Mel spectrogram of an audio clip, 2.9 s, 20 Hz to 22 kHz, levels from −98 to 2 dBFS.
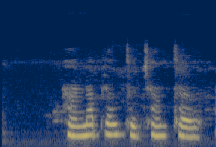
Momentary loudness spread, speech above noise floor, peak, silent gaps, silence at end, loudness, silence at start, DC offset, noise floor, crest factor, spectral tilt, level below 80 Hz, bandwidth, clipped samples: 4 LU; 43 dB; -16 dBFS; none; 0.2 s; -29 LUFS; 0.7 s; under 0.1%; -71 dBFS; 14 dB; -6 dB/octave; -72 dBFS; 7.4 kHz; under 0.1%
